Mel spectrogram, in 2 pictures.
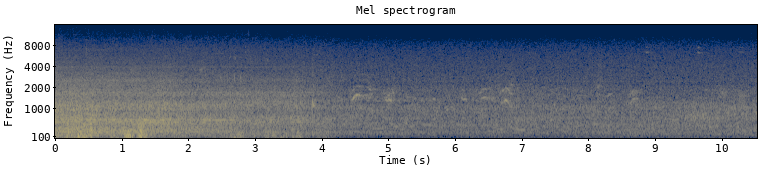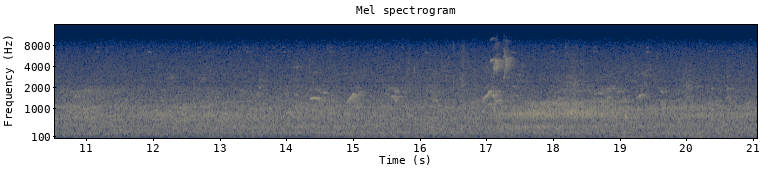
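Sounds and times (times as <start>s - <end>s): steady low hiss: 0.0s - 21.0s
birds chirping: 13.9s - 20.9s.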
